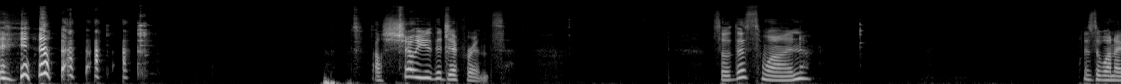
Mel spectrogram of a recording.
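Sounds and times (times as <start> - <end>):
speech: 0.0 - 0.4, 3.8 - 5.2, 7.2 - 8.2, 10.8 - 11.2
pieces of glass clinking: 1.3 - 1.6.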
